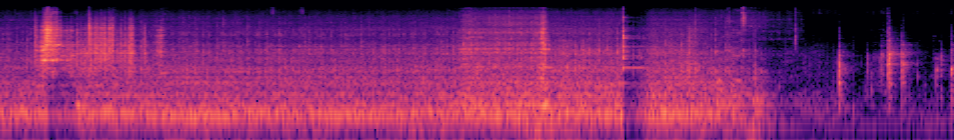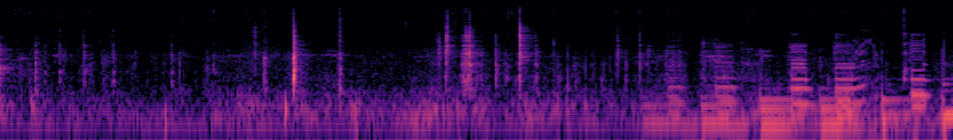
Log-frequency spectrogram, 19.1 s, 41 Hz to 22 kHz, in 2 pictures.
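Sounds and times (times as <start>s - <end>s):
milling machine humming: 0.0s - 7.8s.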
